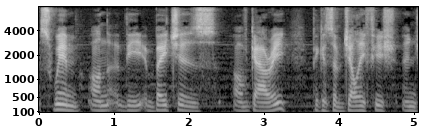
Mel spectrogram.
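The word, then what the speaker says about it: K'gari: is officially now called gari the ABD term for the island and the term means Paradise in the Aboriginal native language the K is silent gar is the world's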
